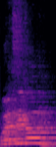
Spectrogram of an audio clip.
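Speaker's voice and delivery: high, frantic, terrified, panicked yelps. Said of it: "This is terrifying".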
